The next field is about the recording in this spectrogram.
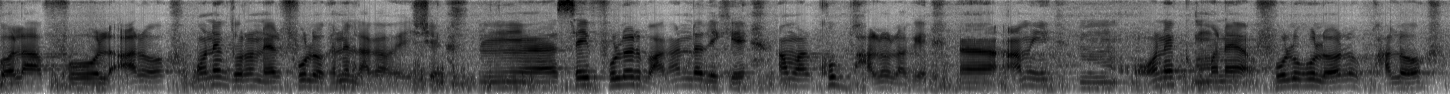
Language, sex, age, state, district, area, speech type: Bengali, male, 30-45, West Bengal, Purulia, rural, spontaneous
